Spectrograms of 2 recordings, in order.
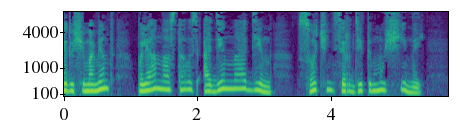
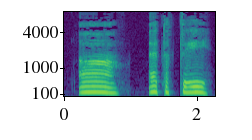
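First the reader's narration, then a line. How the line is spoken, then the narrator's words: Unfriendly grumble. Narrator (Russian): проворчал он не очень любезно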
